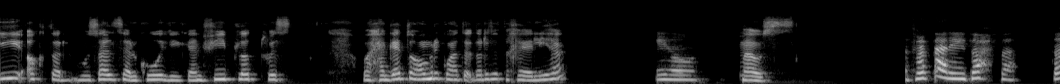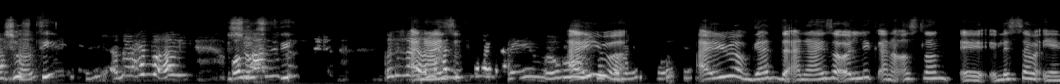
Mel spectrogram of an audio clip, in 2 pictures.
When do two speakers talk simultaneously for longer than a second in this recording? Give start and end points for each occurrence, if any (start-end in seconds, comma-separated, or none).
none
